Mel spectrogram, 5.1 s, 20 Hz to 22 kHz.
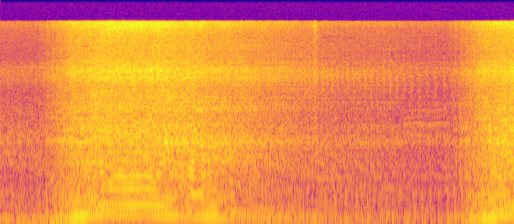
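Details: TVS Star City 110cc motorcycle after repair of exhaust backfire and misfire: two clean throttle blips, pitch rising smoothly and falling back to idle with no pops or bangs; normal revving.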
